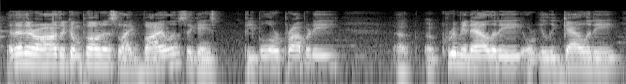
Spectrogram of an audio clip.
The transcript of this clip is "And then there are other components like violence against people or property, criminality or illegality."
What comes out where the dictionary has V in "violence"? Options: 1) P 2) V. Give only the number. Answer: 2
